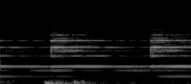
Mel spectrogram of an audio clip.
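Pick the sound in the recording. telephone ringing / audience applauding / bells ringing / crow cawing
bells ringing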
